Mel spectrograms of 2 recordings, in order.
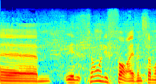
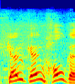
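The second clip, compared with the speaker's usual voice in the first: higher and louder, cheering Holger on; excited cheer; 9 semitones higher, 5 dB louder, slower than usual. Retold or imitated. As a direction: shout it like a fan urging him. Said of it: "says Daniel Gross".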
